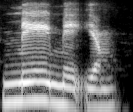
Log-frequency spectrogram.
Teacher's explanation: the first may is accented so we say that vowel louder than the rest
